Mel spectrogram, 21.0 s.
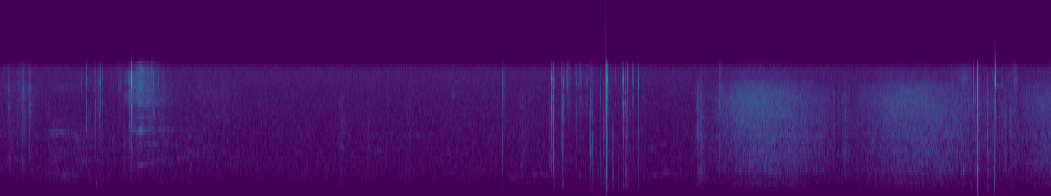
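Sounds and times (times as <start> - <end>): firework cracks and pops: 1.7 - 3.6, 10.0 - 12.9, 13.8 - 21.0
hissing crackle of sparks: 1.7 - 4.7, 10.0 - 21.0.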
